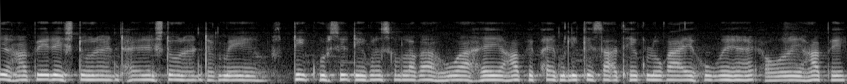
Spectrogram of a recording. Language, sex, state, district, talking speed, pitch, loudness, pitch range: Hindi, female, Uttar Pradesh, Jyotiba Phule Nagar, 200 wpm, 205 Hz, -15 LUFS, 205-210 Hz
